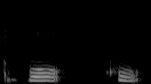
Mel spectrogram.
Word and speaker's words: beaucoup: So we have our B plus this sound O gives us bo, and then our ku, we have our C plus OU, which is the U sound that we've learned previously. So when we pronounce everything together, it gives us beaucoup.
